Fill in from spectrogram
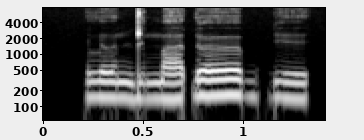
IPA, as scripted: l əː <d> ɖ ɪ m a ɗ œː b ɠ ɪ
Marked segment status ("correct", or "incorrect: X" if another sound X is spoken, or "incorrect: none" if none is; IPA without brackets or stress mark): incorrect: n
